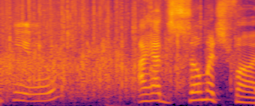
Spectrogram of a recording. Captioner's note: audience applauding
